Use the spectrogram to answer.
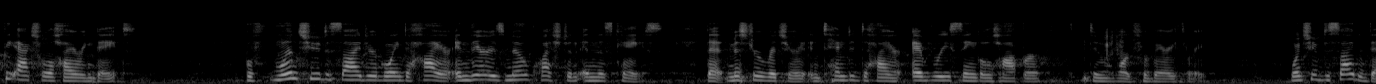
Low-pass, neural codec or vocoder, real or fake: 7.2 kHz; codec, 16 kHz, 4 kbps, FreqCodec, larger model; fake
